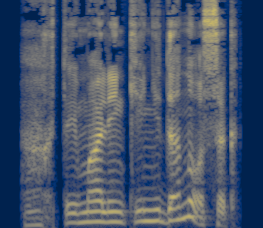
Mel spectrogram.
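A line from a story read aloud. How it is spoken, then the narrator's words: Shocked, strained utterance. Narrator (Russian): потрясенно выдавил из себя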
